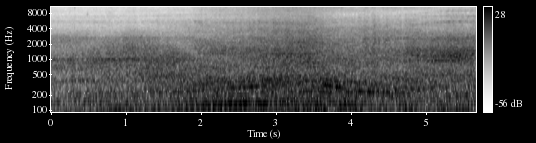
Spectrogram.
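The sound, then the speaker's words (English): UPS delivery truck driving past: a loud, steady engine rumble with road noise that fills the whole clip, holding fairly even throughout. “yes, that's the UPS truck again.”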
